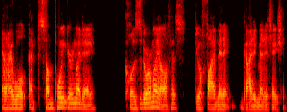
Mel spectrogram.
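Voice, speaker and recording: A dentist giving an energetic, joking motivational talk with emphatic delivery. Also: male voice, lowish voice, a little fast. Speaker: dentist and speaker.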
